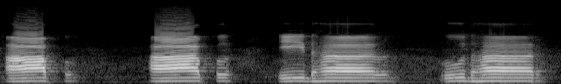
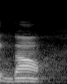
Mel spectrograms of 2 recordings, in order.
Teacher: गांव शब्द को बोलने से नाक और मुंह दोनों क्रियाशील हो रहे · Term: अनुनासिक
